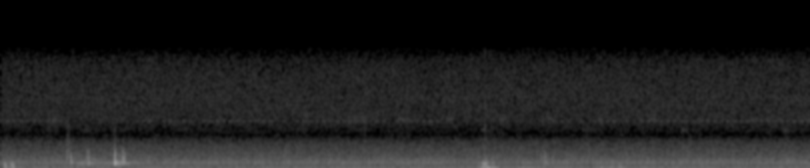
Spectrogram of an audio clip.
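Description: Near silence: quiet room tone with a few faint small clicks in the first second or so and one soft low bump a little before the middle.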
